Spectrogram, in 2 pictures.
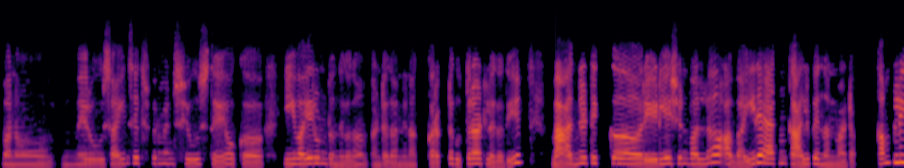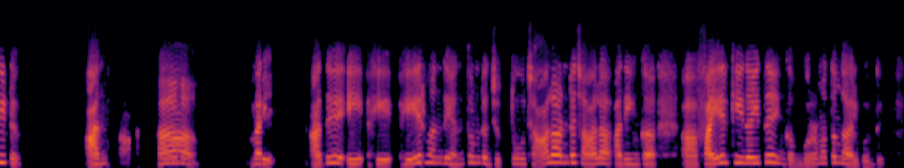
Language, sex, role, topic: Telugu, female, guest, స్మార్ట్‌ఫోన్లు మరో పది సంవత్సరాల్లో ఎలా మారుతాయనిపిస్తుంది?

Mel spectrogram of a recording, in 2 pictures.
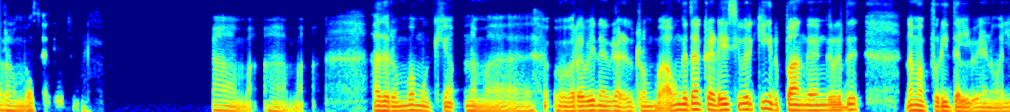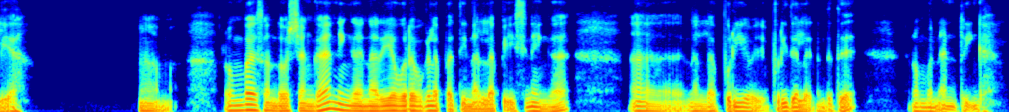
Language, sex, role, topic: Tamil, female, host, நீண்டகால உறவுகளை எப்படி பராமரிக்கிறீர்கள்?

